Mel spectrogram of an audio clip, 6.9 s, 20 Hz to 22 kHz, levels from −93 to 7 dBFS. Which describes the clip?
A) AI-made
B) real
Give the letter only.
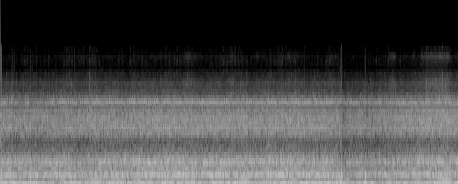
B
